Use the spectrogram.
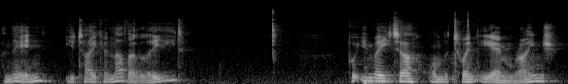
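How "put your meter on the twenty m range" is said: usual speaking voice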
